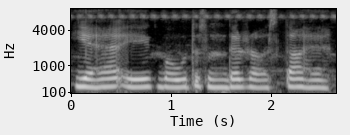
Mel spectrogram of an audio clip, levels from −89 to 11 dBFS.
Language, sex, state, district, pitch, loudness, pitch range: Hindi, female, Uttar Pradesh, Saharanpur, 235 Hz, -17 LUFS, 225-240 Hz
